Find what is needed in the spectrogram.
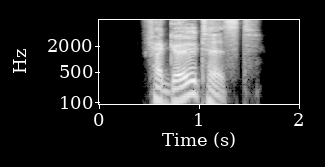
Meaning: second-person singular subjunctive II of vergelten
- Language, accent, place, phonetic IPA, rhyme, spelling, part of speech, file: German, Germany, Berlin, [fɛɐ̯ˈɡœltəst], -œltəst, vergöltest, verb, De-vergöltest.ogg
